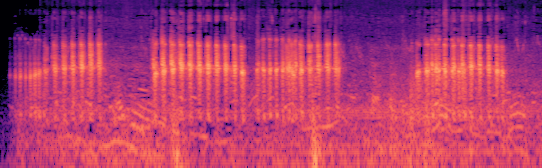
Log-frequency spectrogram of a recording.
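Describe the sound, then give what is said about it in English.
Frogs croak in the marshes near Basra in southern Iraq in repeated rapid, pulsing bursts of trilled calls, several chorusing at once, loud with short gaps between the bursts. “Frogs in the marshes near Basra.”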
